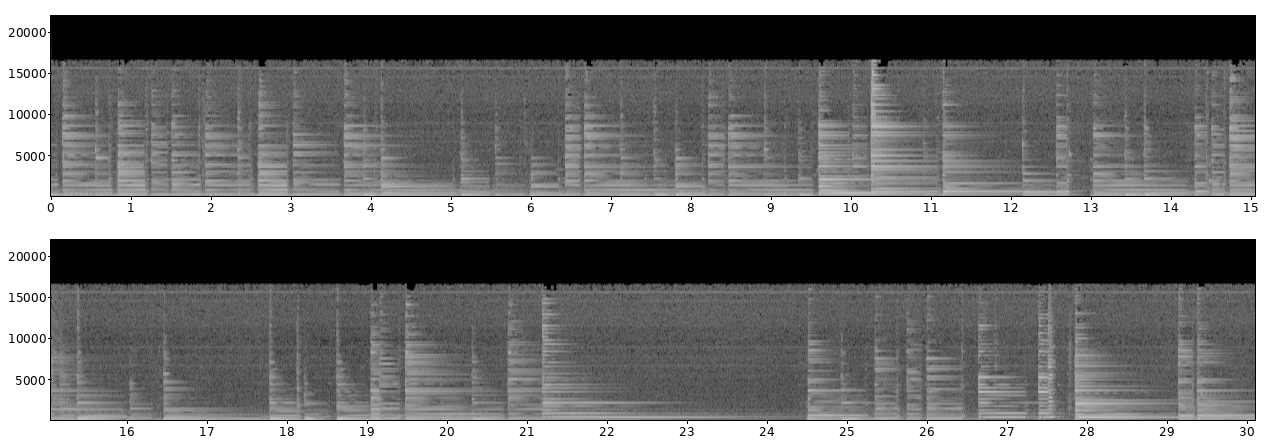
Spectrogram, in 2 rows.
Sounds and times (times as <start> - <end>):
Strum: 0.0 - 11.9
Acoustic guitar: 0.0 - 30.1.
